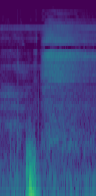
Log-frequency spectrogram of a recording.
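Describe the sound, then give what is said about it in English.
A deep breath in that starts with a short, snorting burst, then turns into a soft, steady airy hiss that lasts to the end. “Let's breathe in”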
